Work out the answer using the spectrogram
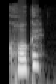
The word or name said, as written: kruk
